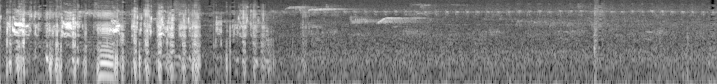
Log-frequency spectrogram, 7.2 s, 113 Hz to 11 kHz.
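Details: Black stork storklets in a nest in Estonia on 20 June 2021, during heat, while the adult male brings water, moss and wet grass to cool them. A dense burst of harsh, stacked calls fills the first two seconds, then quiet background.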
